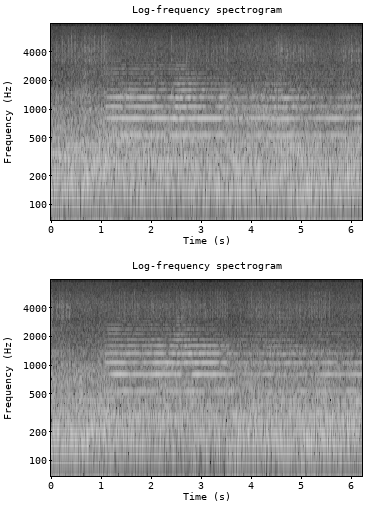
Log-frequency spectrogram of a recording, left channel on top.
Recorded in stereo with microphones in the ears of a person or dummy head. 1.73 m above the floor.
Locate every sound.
1.0 s a trumpet: 50° right (ahead or behind), 8 m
